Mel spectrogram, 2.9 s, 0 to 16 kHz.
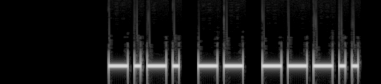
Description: Morse code, heard as a keyed tone, about 25 wpm, 700 Hz. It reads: CM8
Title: Callsign Prefixes for Top 100 DXCC - 25wpm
